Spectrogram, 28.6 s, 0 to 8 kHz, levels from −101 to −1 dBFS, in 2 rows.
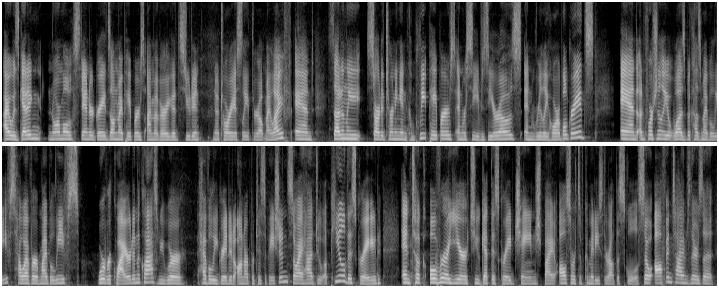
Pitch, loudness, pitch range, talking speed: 195 Hz, -27 LUFS, 180-210 Hz, 175 wpm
